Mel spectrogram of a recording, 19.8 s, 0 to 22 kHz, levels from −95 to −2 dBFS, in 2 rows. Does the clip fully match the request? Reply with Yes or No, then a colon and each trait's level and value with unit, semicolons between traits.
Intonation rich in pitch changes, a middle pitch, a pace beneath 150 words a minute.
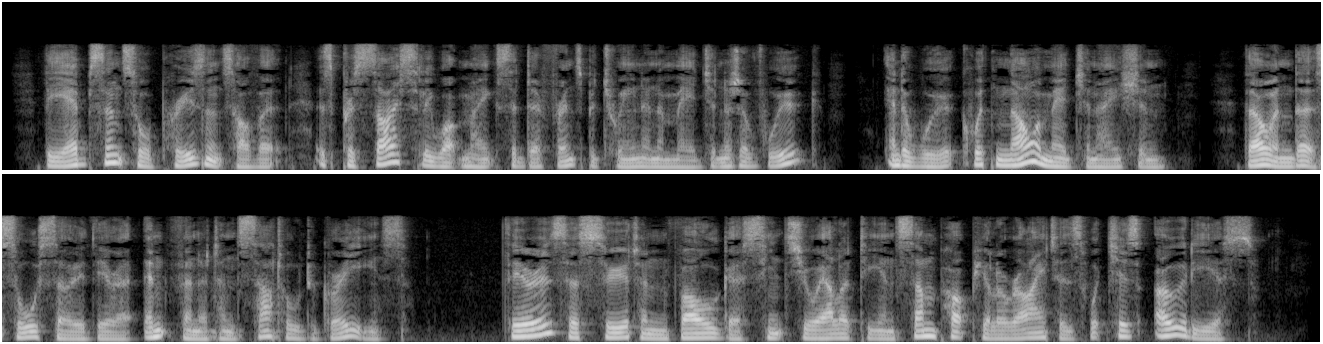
No: wide, 5.8 semitones; low, 100 Hz; slow, 135 wpm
